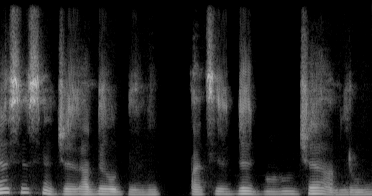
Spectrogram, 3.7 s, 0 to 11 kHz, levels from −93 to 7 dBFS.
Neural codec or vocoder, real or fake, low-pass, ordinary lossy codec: autoencoder, 22.05 kHz, a latent of 192 numbers a frame, VITS, trained on one speaker; fake; none; none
